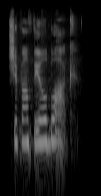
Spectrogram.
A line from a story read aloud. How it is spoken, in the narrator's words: Neil said dryly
